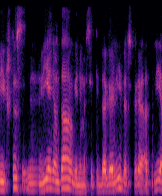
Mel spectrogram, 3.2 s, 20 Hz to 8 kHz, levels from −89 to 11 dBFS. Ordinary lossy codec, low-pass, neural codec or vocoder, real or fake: AAC, 48 kbps; 7.2 kHz; codec, 24 kHz, 6 kbps, HILCodec; fake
